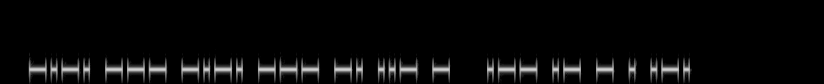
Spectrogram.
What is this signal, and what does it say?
Morse code, heard as a keyed tone, about 22 wpm, 690 Hz. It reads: COCONUT WATER
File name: Difficult Words with Hints - 22wpm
